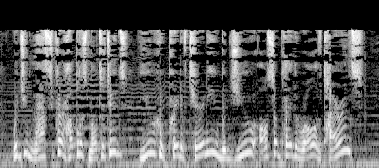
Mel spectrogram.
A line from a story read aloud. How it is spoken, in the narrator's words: I cried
